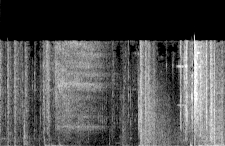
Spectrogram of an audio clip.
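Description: Automatic gunfire in a first-person shooter game from a hard-recoiling weapon, heard as two fairly faint bursts of rapid shots separated by a short lull.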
